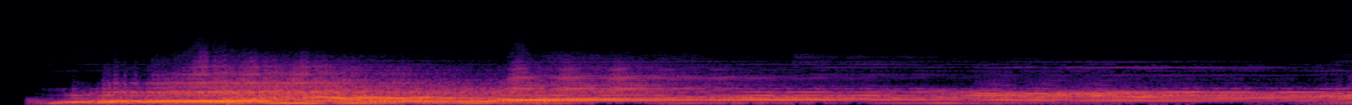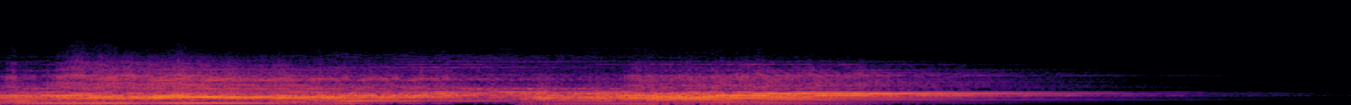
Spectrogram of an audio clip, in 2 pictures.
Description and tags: Some lift noises I gathered whilst doing foley for a project
sound-design, electric, ambience, lift, machine, noise, sounddesign, sfx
